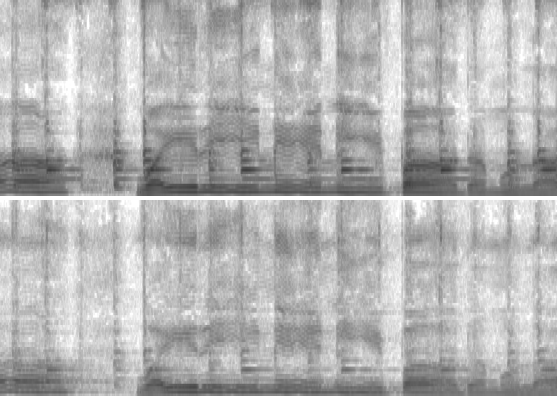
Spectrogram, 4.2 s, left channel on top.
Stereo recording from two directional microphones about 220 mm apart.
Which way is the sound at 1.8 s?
50° left (ahead or behind).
